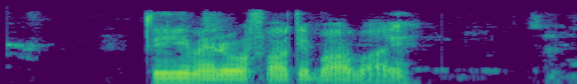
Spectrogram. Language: Urdu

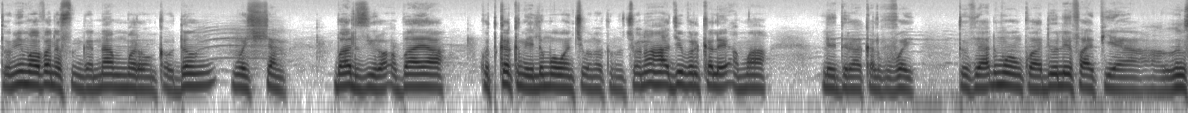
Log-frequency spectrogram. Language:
Miya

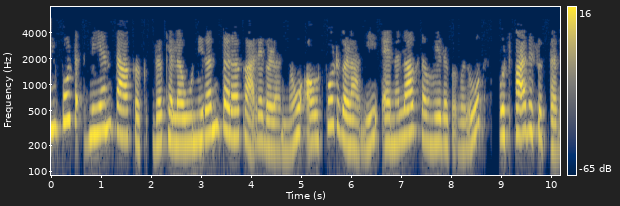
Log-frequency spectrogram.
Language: Kannada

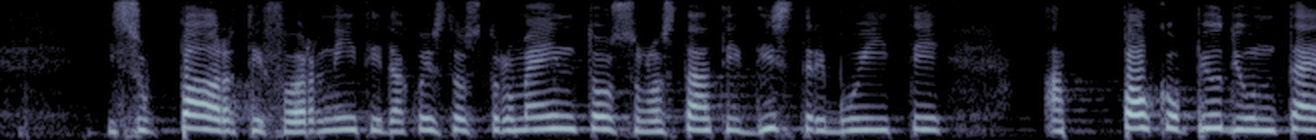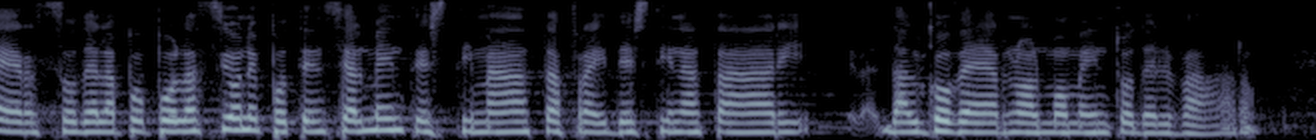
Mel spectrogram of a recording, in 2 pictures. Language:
Italian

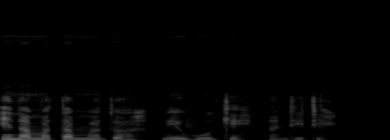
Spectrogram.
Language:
Igbo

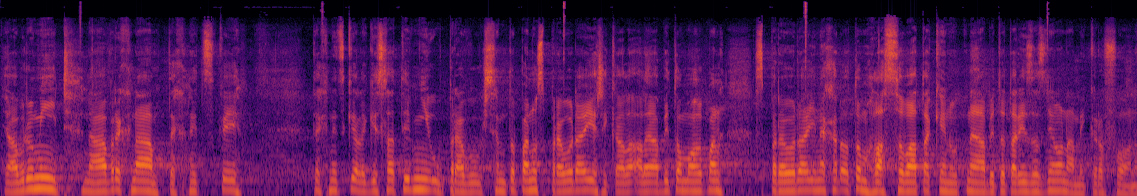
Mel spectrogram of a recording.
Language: Czech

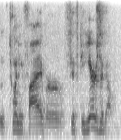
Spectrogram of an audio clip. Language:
English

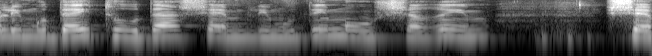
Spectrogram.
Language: Hebrew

